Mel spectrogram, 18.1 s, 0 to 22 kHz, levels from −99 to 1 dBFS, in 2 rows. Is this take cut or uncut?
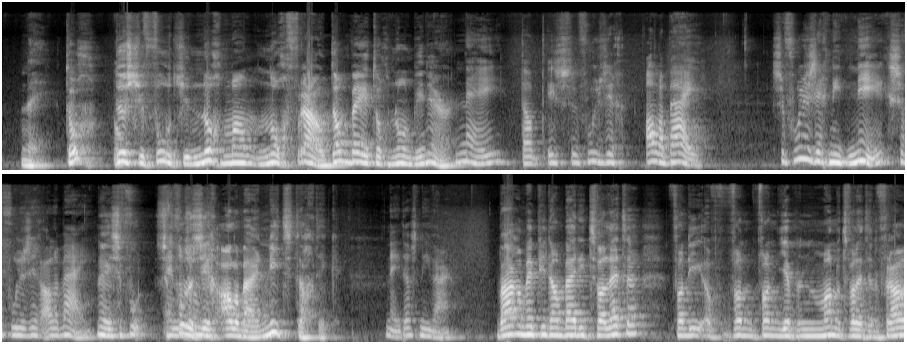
cut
